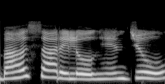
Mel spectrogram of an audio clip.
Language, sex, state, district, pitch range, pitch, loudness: Hindi, female, Uttar Pradesh, Budaun, 260-295 Hz, 270 Hz, -13 LUFS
